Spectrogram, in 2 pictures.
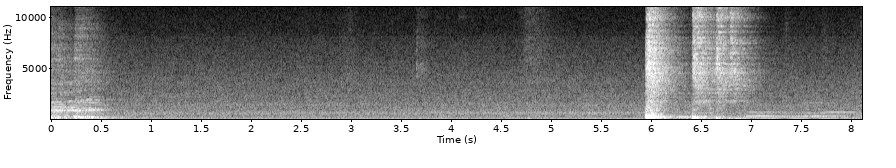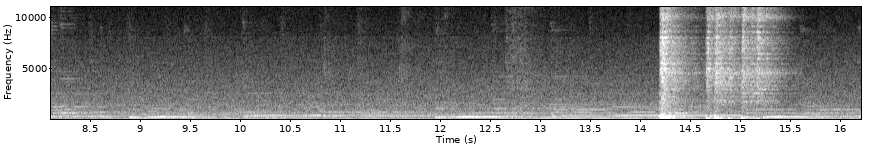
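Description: A loaded barbell with rubber bumper plates is dropped onto the rubber gym floor twice, about six seconds in and again near the end, each a loud thud with a short rattle. Background guitar music plays throughout.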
